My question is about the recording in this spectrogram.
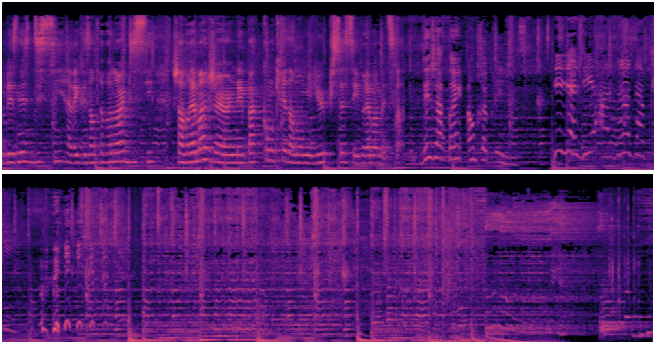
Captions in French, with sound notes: au développement des business d'ici, avec des entrepreneurs d'ici. Je sens vraiment que j'ai un impact concret dans mon milieu, et ça, c'est vraiment motivant. - Desjardins Entreprises. - Desjardins en Entreprises! (rires)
